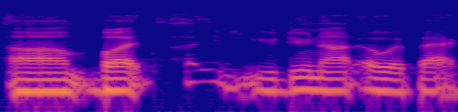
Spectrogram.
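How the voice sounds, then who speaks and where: In a very clean, dry recording with a silent background and no echo, a man speaks in a fairly low pitch with a dark, mellow tone and vocal fry. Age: 50s. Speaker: podcast co-host. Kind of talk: casual chat.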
